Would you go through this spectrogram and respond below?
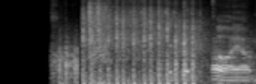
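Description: Automatic gunfire in the video game PUBG, a fast burst of about a dozen loud, evenly spaced shots after a moment of silence, followed by a short voiced sound at the end.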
